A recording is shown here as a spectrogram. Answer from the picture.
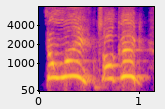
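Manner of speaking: brushing it off with a grin; breezy reassurance. Retold or imitated. Photographer reassuring Colin Firth, high breezy voice.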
